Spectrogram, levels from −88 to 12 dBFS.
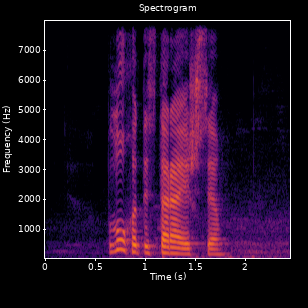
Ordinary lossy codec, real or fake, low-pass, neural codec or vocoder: none; real; none; none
